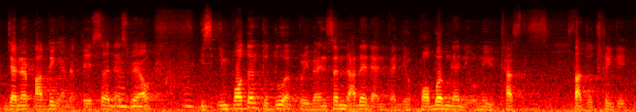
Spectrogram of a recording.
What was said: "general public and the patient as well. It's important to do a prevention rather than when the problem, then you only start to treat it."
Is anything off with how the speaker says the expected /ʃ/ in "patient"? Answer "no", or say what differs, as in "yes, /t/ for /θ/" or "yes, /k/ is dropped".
yes, /s/ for /ʃ/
